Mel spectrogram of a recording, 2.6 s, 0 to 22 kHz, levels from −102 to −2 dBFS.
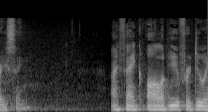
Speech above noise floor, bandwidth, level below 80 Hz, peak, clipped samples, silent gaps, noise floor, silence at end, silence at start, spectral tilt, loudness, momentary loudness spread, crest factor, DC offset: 36 dB; 11.5 kHz; -74 dBFS; -18 dBFS; under 0.1%; none; -71 dBFS; 0 s; 0 s; -6 dB/octave; -37 LUFS; 14 LU; 20 dB; under 0.1%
